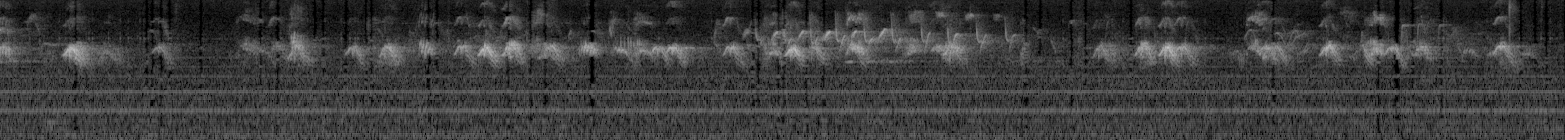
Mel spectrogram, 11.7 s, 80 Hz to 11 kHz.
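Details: Evening grosbeaks, several birds visiting a backyard in Ohio since winter 2020 and still present in April 2021: a busy chorus of short, clear chirping calls overlapping continuously, with a faint steady hum beneath.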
